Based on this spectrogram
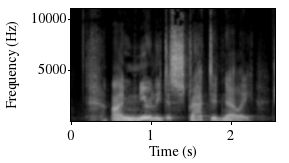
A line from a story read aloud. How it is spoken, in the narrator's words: she exclaimed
